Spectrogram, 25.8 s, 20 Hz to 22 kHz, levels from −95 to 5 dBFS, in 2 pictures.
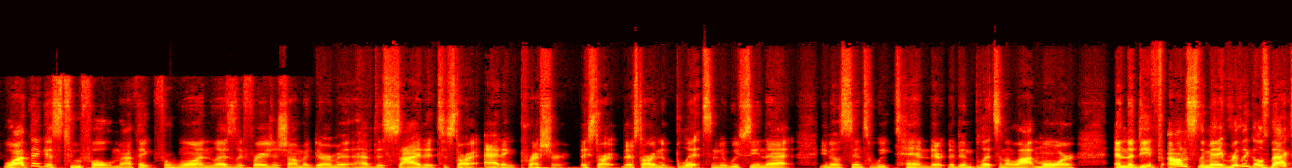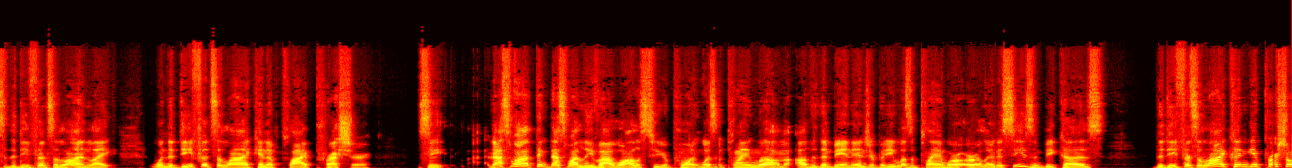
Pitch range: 120-170 Hz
